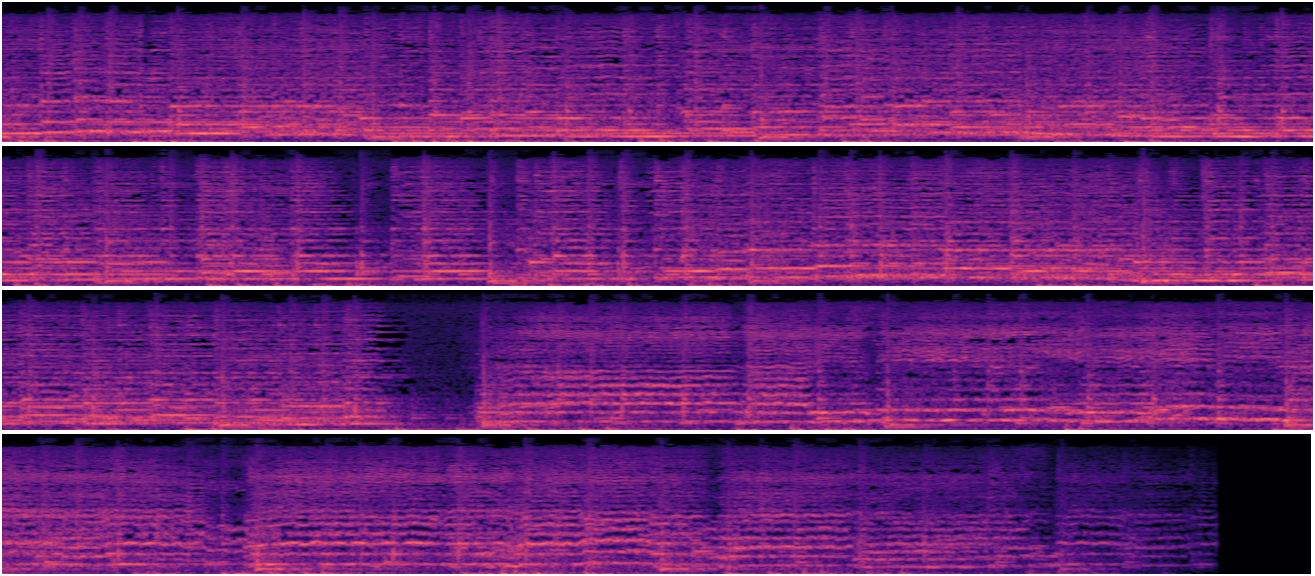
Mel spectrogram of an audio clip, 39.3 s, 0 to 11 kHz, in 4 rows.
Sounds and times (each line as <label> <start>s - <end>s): orchestra 0.0s - 38.2s
derbouka 0.0s - 38.6s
